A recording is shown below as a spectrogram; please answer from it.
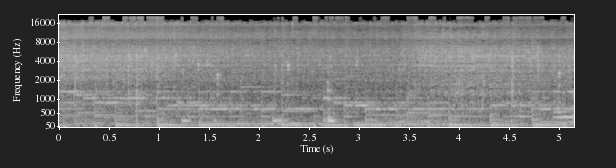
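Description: Hot oil sizzles steadily in a pan while tempering for semiya kichadi, with onion going in to fry; the frying hiss is close and continuous, broken by faint stirring clinks and no talk.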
